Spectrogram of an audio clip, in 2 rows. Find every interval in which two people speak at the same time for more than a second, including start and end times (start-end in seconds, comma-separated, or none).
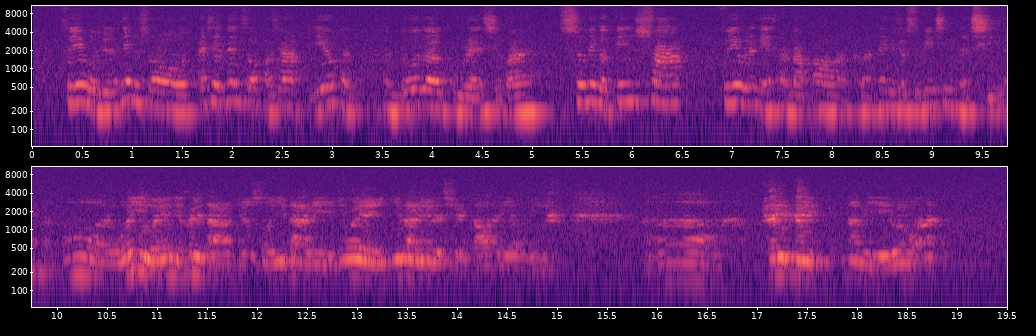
none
